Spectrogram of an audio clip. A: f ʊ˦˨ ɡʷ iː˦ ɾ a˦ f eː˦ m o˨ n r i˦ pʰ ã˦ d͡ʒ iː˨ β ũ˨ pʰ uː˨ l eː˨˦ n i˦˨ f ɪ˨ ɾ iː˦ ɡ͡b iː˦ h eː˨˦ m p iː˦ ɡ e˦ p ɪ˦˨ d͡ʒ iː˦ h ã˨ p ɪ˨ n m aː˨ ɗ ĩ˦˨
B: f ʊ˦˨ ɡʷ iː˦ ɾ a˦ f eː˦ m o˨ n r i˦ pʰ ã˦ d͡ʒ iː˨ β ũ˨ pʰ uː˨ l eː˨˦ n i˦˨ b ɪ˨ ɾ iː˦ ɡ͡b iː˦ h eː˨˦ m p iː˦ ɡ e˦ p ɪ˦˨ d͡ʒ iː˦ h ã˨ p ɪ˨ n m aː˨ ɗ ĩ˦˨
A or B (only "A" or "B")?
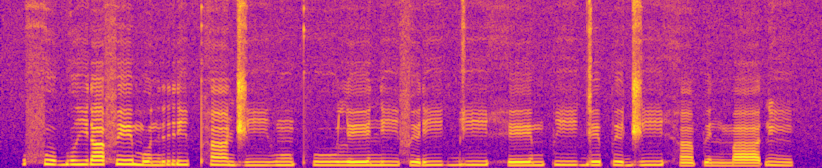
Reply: A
